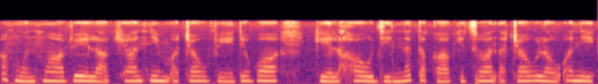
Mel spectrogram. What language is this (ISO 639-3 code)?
lus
